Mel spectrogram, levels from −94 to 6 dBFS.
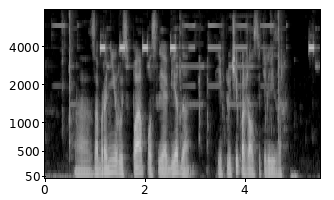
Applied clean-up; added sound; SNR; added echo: classical method log-MMSE.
